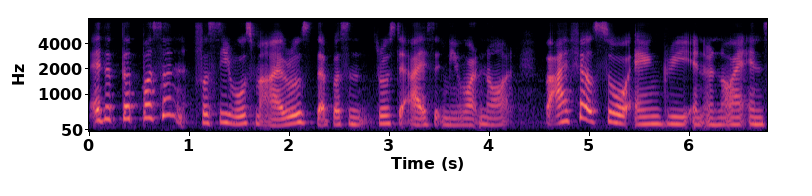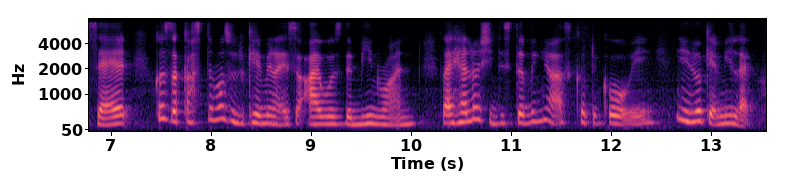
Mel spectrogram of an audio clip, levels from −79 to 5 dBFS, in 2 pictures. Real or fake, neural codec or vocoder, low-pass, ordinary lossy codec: fake; codec, 16 kHz, about 1 kbps, DyCAST, with the encoder's durations; 7.2 kHz; none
